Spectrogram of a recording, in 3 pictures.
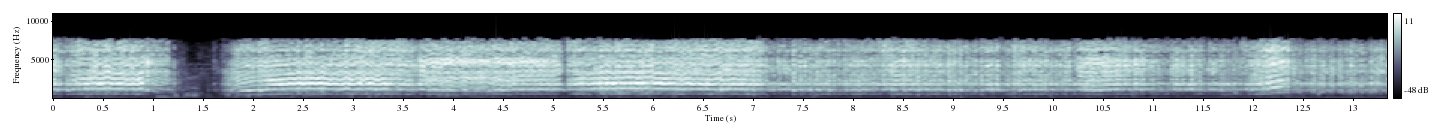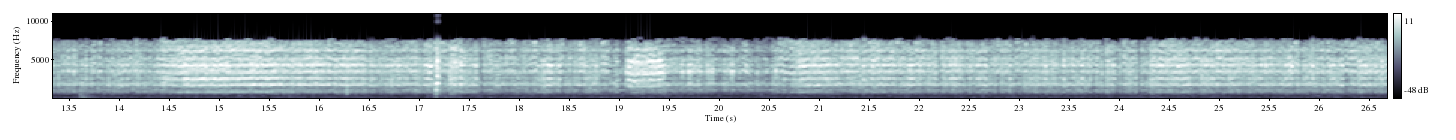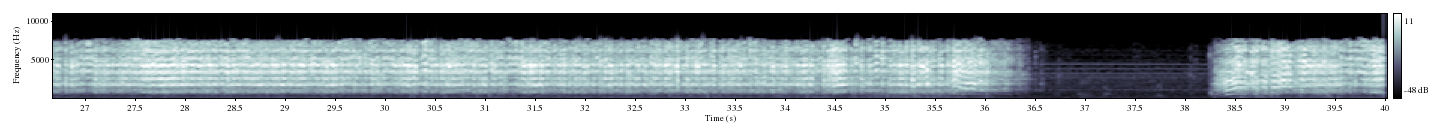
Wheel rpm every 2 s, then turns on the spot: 120, 130, 160, 160, 160, 160, 200, 230, 230, 230, 230, 230, 230, 230, 230, 230, 230, 230, 40, 110.
none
